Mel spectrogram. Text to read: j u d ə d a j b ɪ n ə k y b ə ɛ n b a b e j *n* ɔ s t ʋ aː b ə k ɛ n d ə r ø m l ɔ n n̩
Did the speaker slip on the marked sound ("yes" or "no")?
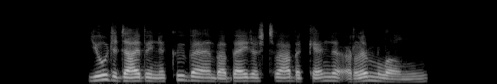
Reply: yes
